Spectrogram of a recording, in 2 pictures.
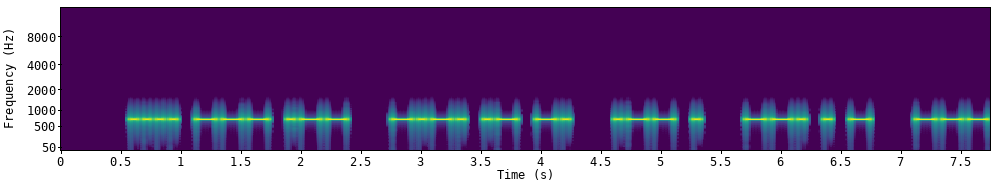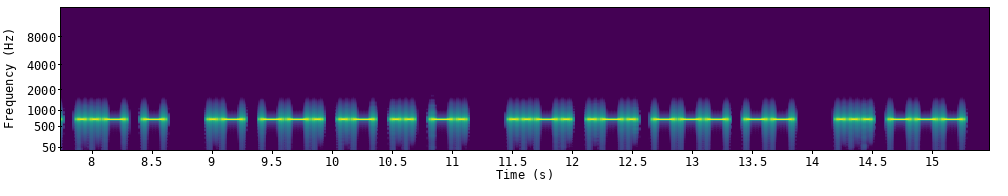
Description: Morse code, heard as a keyed tone, about 22 wpm, 700 Hz. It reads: HOW CAN WE GET OUT AGAIN FROM SO
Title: Sentences from Top 1200 Words 22wpm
